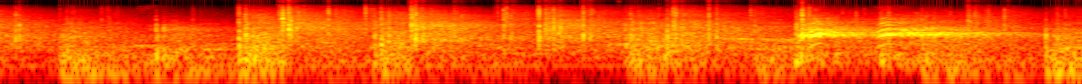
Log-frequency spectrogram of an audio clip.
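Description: Step team stepping: irregular stomps and claps on the stage floor, with a brief shout about four seconds in.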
